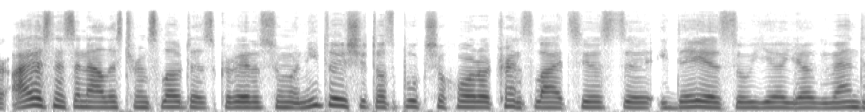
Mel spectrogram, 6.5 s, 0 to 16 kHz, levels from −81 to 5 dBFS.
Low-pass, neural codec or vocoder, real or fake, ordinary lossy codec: 10.8 kHz; codec, 16 kHz in and 24 kHz out, 0.4 kbps, LongCat-Audio-Codec, two codebook decoder; fake; Opus, 64 kbps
